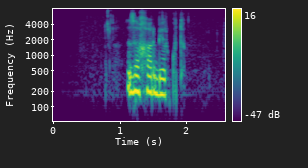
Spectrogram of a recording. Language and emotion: Russian, neutral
